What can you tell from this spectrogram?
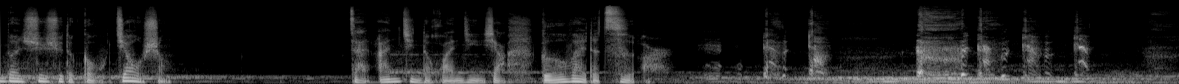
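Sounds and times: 
speech: 0.0s - 1.8s, 3.5s - 6.7s, 9.2s - 10.5s
person coughing: 7.6s - 8.4s, 9.2s - 10.9s.

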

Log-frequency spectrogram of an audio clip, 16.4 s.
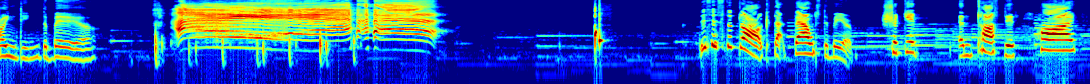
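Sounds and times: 
speech: 0.0s - 1.5s, 2.3s - 2.9s, 10.5s - 16.2s
baby crying: 2.3s - 6.8s.

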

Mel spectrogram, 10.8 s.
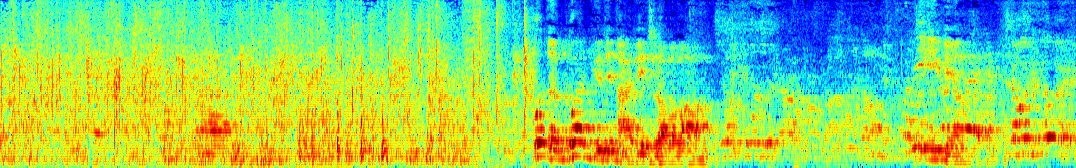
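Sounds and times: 
audience applause: 0.0s - 5.4s
speech: 5.4s - 7.6s, 9.1s - 10.7s.

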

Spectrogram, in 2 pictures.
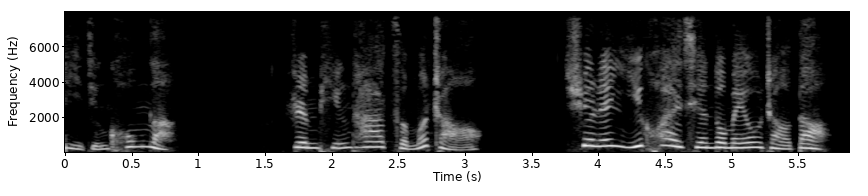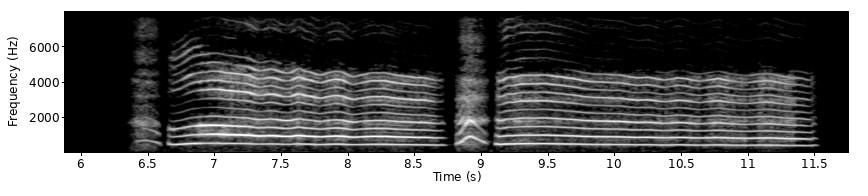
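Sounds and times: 
speech: 0.0s - 0.9s, 1.7s - 3.2s, 3.8s - 5.8s, 6.4s - 9.7s
voice imitating a little kangaroo crying loudly: 6.7s - 11.5s.

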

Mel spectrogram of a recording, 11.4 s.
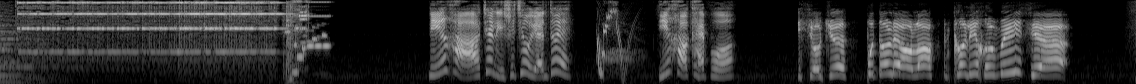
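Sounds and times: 
phone ringing with metallic bell-like trill: 0.0s - 3.4s
speech: 4.8s - 7.4s, 8.0s - 10.7s.

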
